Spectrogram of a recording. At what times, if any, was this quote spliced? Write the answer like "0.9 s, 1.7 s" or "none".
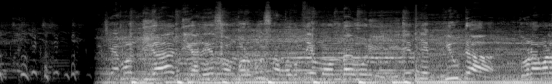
1.1 s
